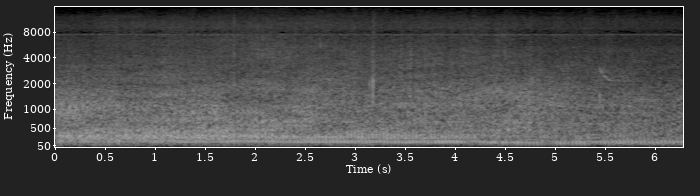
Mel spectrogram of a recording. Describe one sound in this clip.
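A monkey munches juicy watermelon close by.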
